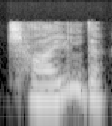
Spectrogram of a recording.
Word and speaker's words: child: chez les jeunes les enfants au singulier c'est child hélas le y chante my child cette petite leçon est maintenant terminée j'espère que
